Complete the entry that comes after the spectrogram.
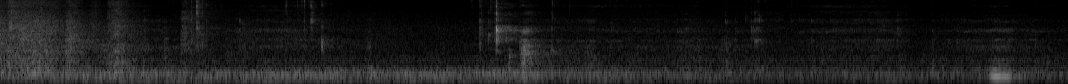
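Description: Close-miked mouth chewing a forkful of food, wet and squishy, with a few sharp clicks in the first few seconds, getting quieter toward the end. A brief hum of the voice comes near the end.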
